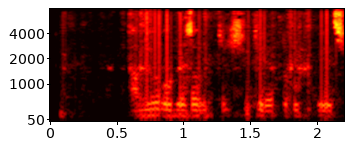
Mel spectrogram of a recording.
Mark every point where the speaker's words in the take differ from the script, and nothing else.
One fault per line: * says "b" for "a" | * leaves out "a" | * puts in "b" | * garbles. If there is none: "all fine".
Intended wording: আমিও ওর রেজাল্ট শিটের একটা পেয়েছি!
* puts in "কপি"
